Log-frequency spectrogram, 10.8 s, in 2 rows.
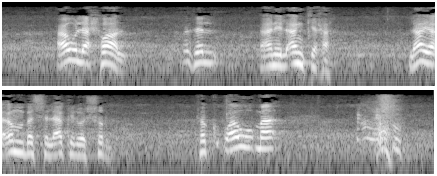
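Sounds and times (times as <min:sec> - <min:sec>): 
speech: 0:00.7 - 0:01.6, 0:02.3 - 0:04.2, 0:05.1 - 0:06.9, 0:07.9 - 0:09.0, 0:10.0 - 0:10.5
sneeze: 0:09.8 - 0:10.6.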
